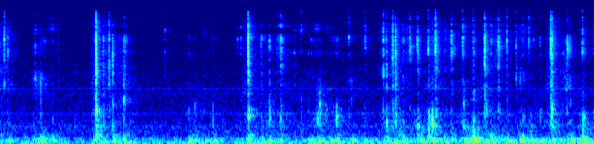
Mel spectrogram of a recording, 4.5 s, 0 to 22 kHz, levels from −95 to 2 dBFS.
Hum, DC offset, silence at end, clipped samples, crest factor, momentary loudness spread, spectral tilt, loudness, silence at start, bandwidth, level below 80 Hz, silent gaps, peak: none; under 0.1%; 0 s; under 0.1%; 32 dB; 11 LU; -3 dB/octave; -50 LUFS; 0 s; 16.5 kHz; -58 dBFS; none; -20 dBFS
